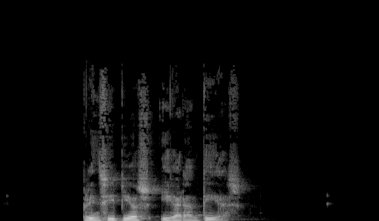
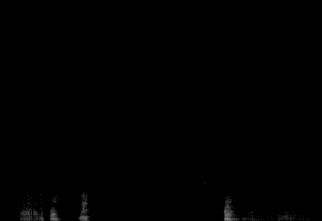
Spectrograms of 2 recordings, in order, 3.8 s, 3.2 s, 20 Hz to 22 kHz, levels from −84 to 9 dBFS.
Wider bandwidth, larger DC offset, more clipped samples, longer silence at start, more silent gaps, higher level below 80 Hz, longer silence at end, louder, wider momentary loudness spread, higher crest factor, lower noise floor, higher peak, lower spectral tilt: first, 15.5 kHz vs 6.8 kHz; neither; neither; first, 0.85 s vs 0.2 s; second, none vs 1.37-1.50 s, 1.56-1.61 s, 1.67-1.71 s, 1.79-1.93 s; first, -62 dBFS vs under -90 dBFS; first, 1.4 s vs 0.35 s; first, -20 LUFS vs -52 LUFS; second, 12 LU vs 15 LU; second, 20 dB vs 26 dB; first, -88 dBFS vs -75 dBFS; first, -4 dBFS vs -30 dBFS; about the same, -6.5 dB/octave vs -6.5 dB/octave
